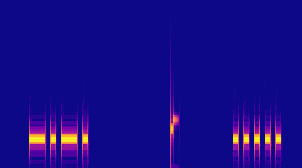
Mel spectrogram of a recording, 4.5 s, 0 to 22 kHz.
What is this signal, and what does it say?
Morse code, heard as a keyed tone, about 15 wpm, 700 Hz. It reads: C 5
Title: Single Character (Letter:Number:Punctuation:Prosign) 15wpm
